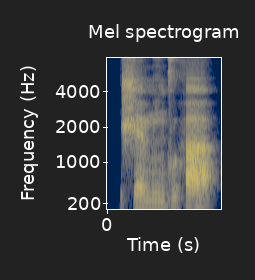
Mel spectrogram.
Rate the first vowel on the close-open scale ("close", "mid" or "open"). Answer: mid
